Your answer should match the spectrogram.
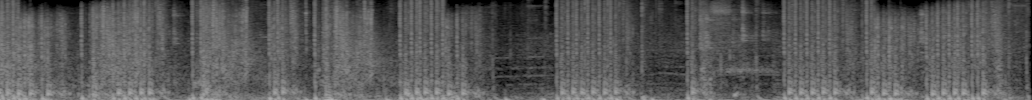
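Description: Heavy gunfire rips through My Friend Pedro: repeated loud shotgun blasts and rapid shots in dense, almost continuous bursts with short gaps, close and harsh, with no talking.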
